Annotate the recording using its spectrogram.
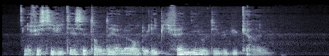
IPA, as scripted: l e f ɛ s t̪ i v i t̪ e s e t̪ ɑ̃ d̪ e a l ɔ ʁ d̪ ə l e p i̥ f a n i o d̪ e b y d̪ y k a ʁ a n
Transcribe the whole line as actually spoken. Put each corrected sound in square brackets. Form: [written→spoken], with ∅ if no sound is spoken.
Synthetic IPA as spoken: l e f ɛ s t̪ i v i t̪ e s e t̪ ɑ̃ d̪ [e→ɛ] a l ɔ ʁ d̪ ə l e p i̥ f a n i o d̪ e b y d̪ y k a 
